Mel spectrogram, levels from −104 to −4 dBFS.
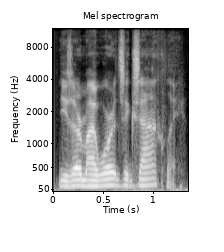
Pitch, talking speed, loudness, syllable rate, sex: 120 Hz, 220 wpm, -13 LUFS, 7.3 syllables/s, male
